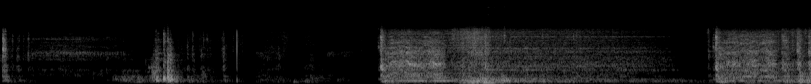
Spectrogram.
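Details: 1968 Plymouth Fury III, original 318 two-barrel V8, almost 76,000 miles, cold start: long weak uneven cranking, catches, runs briefly, cuts and restarts; hard cold start, fuel delivery suspected, owner blames poor two-barrel carb.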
